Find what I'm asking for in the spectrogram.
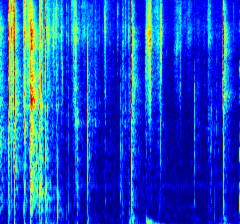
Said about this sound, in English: Just going to grab the cards.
